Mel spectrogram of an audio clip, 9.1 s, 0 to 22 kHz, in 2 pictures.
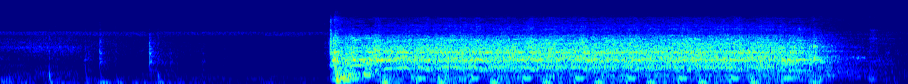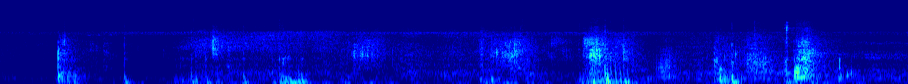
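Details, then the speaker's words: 1985 John Deere 318 garden tractor that had sat a long time, compression about 120: steady, even cranking for about two and a half seconds with no stumbles; healthy engine, smoke believed to be burning off deposits from sitting. "So this engine's very, very healthy. it sounds like it."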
